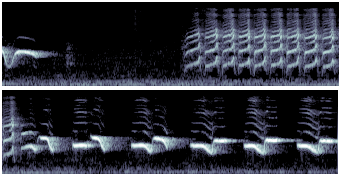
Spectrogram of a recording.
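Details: Black-throated laughingthrush singing very loud on a bird cage: one slurred whistle, a dense rapid stuttering rattle of notes, then clear ringing whistled phrases repeated about twice a second.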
